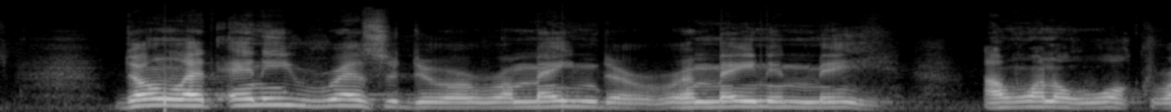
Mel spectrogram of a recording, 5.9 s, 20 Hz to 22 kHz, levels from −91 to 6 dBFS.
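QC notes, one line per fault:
0.82, 1.82, 2.81, 3.80 s: audio missing between chunks. Four tiny skips arrive about once a second, each losing only a few milliseconds. The speech on either side joins with no gap. The steady spacing likely comes from samples dropped at each 1-second chunk boundary.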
